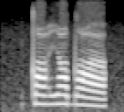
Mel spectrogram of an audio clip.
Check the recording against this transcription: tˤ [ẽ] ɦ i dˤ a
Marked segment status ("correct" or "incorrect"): incorrect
